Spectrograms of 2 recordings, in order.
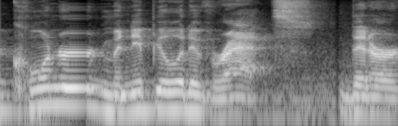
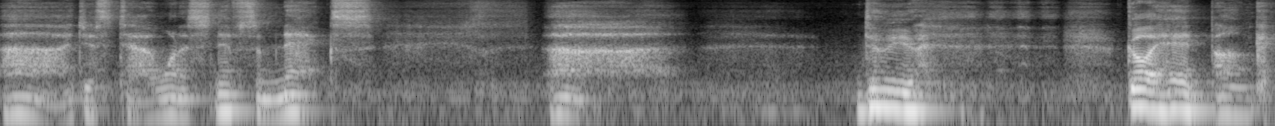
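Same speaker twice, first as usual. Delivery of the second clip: slow, drawn-out, straining to sound tough; 2 semitones lower, 4 dB quieter than usual. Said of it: "trying desperately to be Clint Eastwood and failing".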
